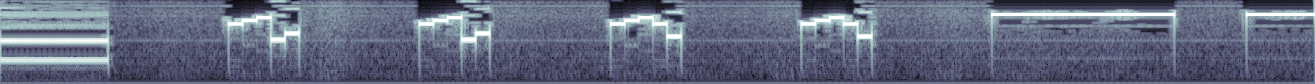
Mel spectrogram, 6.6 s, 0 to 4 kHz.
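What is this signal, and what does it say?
Five-tone selective call (ZVEI), heard as quick runs of five tones, tones of about 70 ms. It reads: 89035 89035 89084 89084
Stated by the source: ZVEI five-tone call 89092 received with an SDR.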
